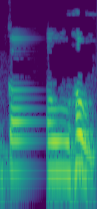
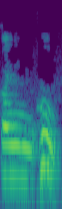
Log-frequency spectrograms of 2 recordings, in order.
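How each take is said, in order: First: The visarga is sounded as 'hau' after the vowel. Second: The visarga is sounded as 'hu' after the vowel. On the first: The speaker calls it wrong. "গৌ এর পরে বিসর্গ লাগালে কি উচ্চারণ হতো" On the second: The speaker calls it right. "এখানে উকার হয়ে যায়"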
